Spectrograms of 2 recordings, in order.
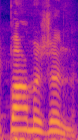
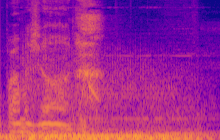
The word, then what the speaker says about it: parmesan: Un autre exemple de hyperforeignism, c'est dans le mot français parmesan, qui se prononce en anglais parmesan, comme un J français.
